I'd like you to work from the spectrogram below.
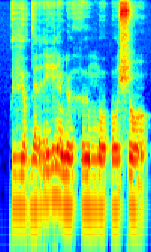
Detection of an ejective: absent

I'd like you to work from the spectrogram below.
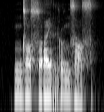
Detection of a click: absent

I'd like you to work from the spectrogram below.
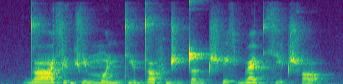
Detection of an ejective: absent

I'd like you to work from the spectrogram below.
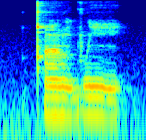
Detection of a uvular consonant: present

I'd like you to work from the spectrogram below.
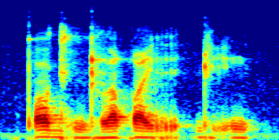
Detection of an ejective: present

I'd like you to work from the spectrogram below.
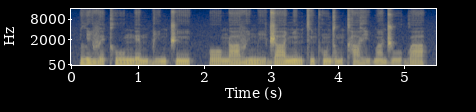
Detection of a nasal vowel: present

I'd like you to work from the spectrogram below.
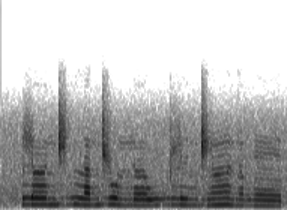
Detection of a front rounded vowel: present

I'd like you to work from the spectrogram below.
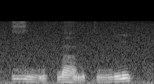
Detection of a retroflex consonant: absent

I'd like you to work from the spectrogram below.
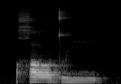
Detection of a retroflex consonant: absent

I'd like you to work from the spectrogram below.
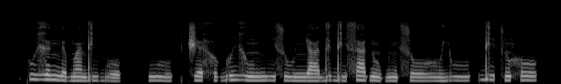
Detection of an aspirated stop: absent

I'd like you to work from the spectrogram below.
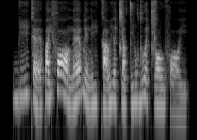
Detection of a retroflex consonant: absent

